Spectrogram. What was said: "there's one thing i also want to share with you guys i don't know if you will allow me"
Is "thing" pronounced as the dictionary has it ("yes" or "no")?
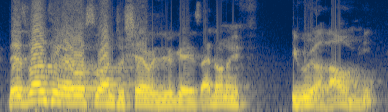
yes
